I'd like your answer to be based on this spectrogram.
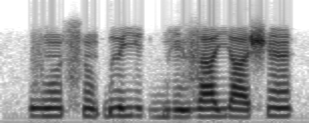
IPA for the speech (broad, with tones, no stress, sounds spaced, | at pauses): v ũ˨ s ũ˨ ɓ ɨ˧ j i˨ ɡ͡b ĩ˨ z a˧ j a˨˦ ʃ ɛ̃˦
